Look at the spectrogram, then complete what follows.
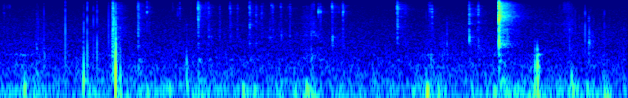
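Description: Computer keyboard being typed on: separate, irregular key clicks, with one louder keystroke about five seconds in.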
